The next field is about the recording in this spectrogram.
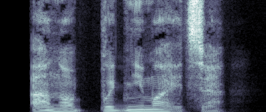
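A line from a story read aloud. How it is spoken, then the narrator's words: Hoarse rasp. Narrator (Russian): прохрипел Фишер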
